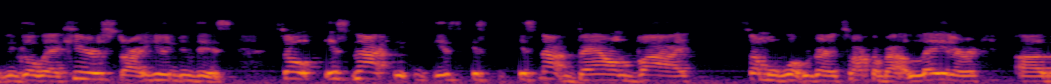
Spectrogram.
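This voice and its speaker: Husky-voiced woman teaching from afar. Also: mid-range voice, a little mellow. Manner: conversational, checks in with students often. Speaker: Quran recitation teacher. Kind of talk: live class instruction. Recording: distant, dull lo-fi sound.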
